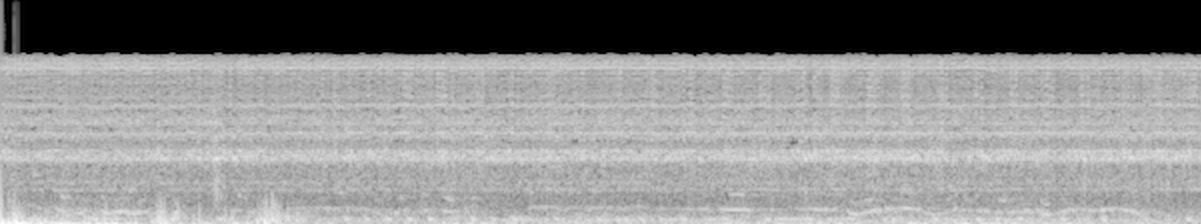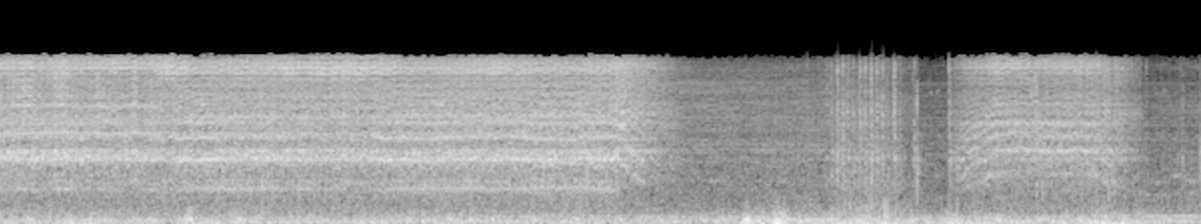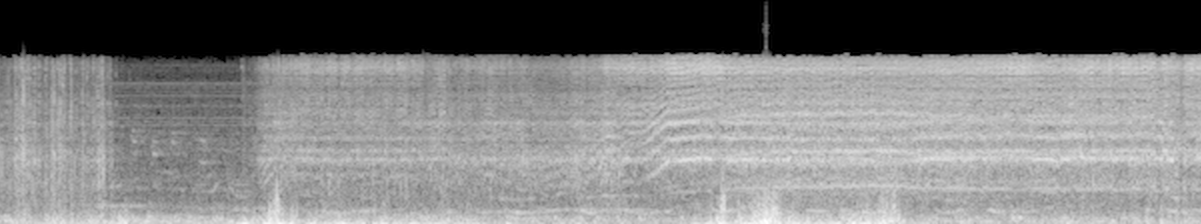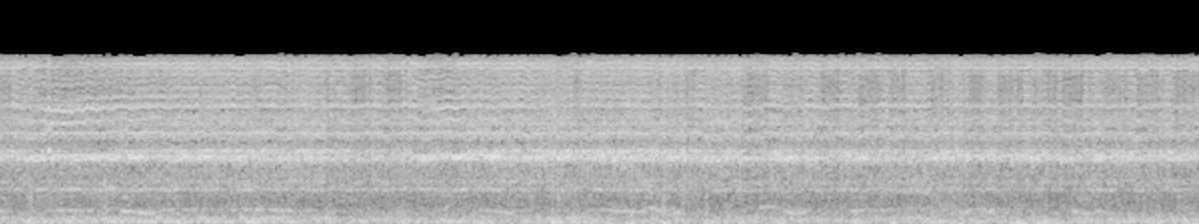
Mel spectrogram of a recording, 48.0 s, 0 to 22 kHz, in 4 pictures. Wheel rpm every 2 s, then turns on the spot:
160, 160, 160, 160, 160, 170, 160, 160, 160, 30, 30, 70, 20, 50, 70, 140, 160, 170, 160, 160, 160, 160, 160, 170.
24-26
